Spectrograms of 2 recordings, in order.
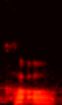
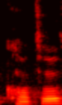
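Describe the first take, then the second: First: The middle T is dropped, not pronounced. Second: The middle T is clearly pronounced. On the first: It slips out in casual speech. "sometimes I slip and I say cutter" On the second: It is said carefully so others understand. "I try to say cutter so people can understand what I'm saying"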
